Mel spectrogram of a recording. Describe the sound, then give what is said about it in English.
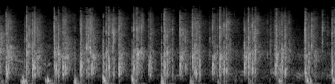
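A group applauds everyone for participating, with dense overlapping claps forming a steady, fairly loud patter that carries on without a break. No one speaks over it. “Let's give everyone a round of applause for participating.”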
